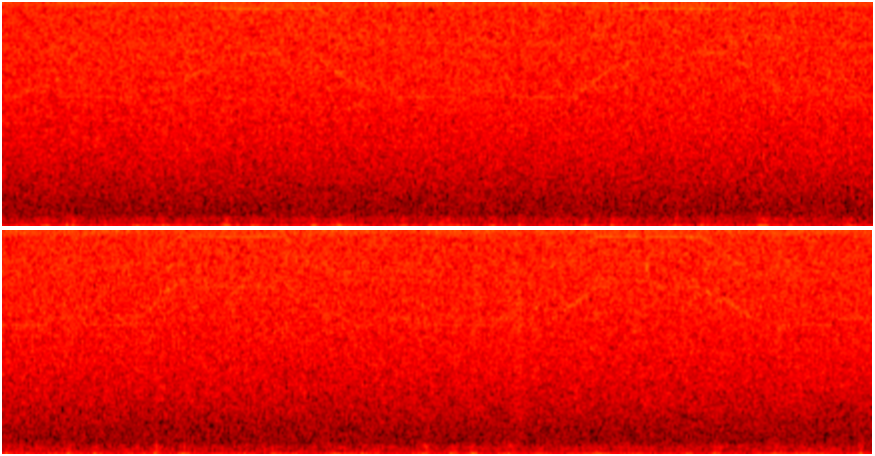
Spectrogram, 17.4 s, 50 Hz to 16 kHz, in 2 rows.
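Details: Steady, regular low heartbeat thumps at about 68 beats per minute with faint background hum; normal heart sounds.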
